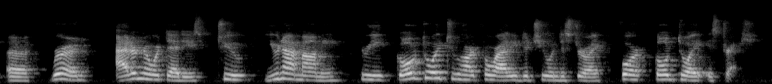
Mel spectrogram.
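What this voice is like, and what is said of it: Dog character voice. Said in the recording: “That's my Wiley voice.”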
